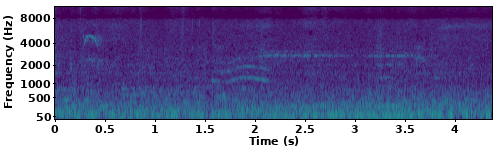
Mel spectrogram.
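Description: Low rumble of wind on the microphone, with a few faint high whistled bird calls, one rising and falling call about halfway through.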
